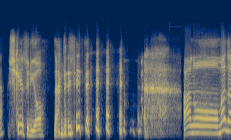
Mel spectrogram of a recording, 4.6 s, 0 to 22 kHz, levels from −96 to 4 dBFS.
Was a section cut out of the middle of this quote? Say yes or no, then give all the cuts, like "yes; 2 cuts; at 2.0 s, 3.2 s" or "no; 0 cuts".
yes; 1 cut; at 3.6 s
